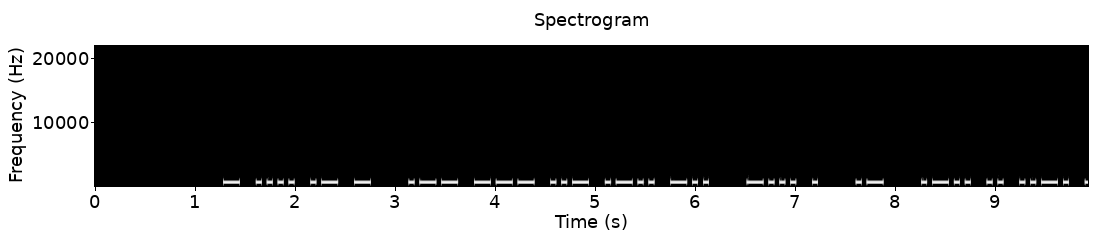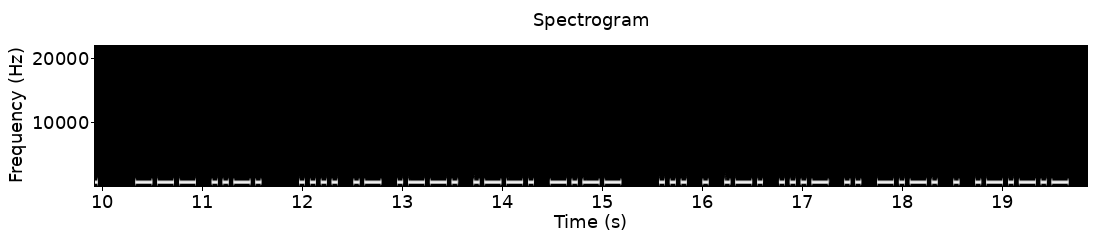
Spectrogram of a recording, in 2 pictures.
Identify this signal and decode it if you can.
Morse code, heard as a keyed tone, about 22 wpm, 700 Hz. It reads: THAT WOULD BE A LIFE OF HAPPY SERVICE.
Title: Sentences from Top 1000 Words - Review Part 4 - 22wpm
